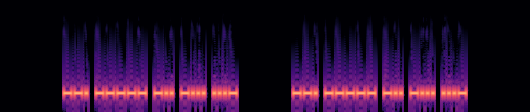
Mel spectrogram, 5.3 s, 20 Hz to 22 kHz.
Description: Morse code, heard as a keyed tone, about 46 wpm, 700 Hz. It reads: G0DBV G0DBV
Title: DXCC-100 Call Signs - 5 Characters - Repeated 2x - 45wpm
